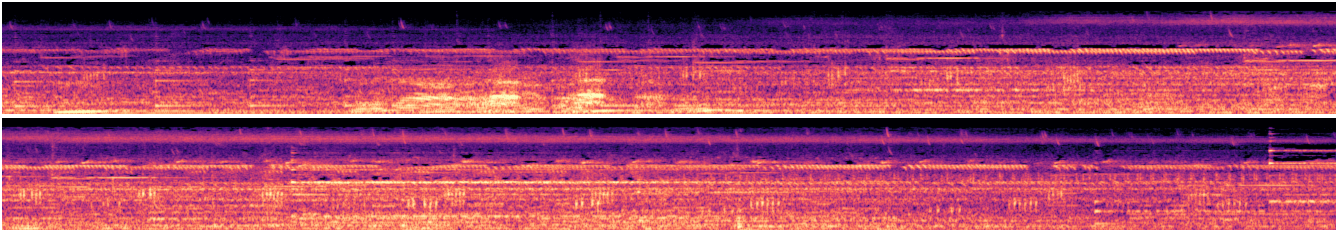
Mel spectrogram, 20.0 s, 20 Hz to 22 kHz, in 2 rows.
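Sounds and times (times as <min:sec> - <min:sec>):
experimental electronic music: 0:00.0 - 0:06.9.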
